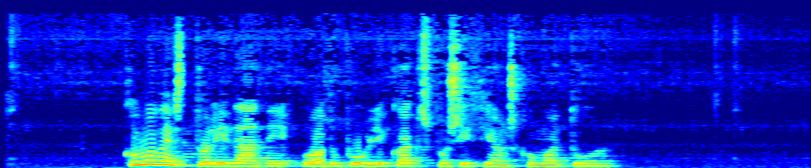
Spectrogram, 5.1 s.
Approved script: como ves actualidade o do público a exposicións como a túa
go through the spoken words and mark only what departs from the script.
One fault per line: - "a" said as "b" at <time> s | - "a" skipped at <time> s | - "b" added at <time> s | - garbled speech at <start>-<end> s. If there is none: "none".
none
